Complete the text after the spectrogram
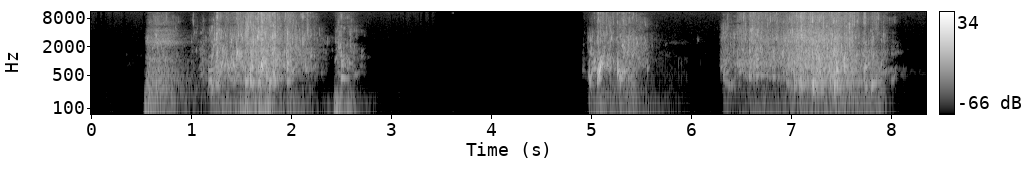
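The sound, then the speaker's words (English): Canoe paddling on the Murray River at Dwellingup, Australia, on a sunny day: several swishing, splashing paddle strokes in irregular bursts, separated by short quiet pauses, with water trickling off the blade and no voices. “Once again, we're out the Dwelling Up River, enjoying a beautiful paddle along.”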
